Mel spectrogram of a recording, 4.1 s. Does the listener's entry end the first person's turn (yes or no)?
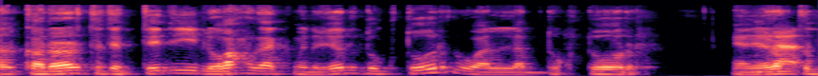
no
